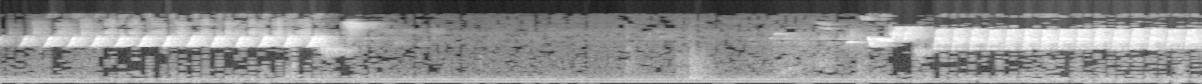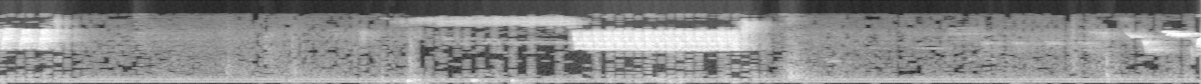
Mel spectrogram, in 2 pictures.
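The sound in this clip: Recorded song of a nightingale, the sayonakidori: several loud phrases of rapid pulsed trills and sustained high whistles, separated by pauses, over a low steady hum.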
